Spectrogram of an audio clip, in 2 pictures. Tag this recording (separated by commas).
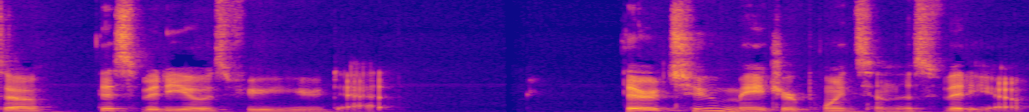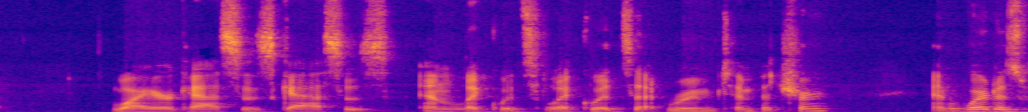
Speech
